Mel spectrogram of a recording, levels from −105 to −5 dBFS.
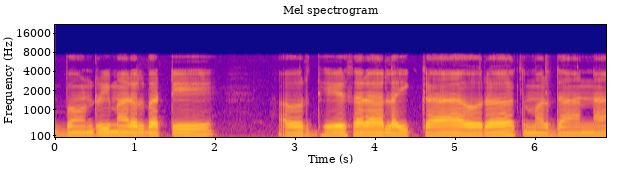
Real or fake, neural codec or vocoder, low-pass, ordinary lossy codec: real; none; 7.2 kHz; none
